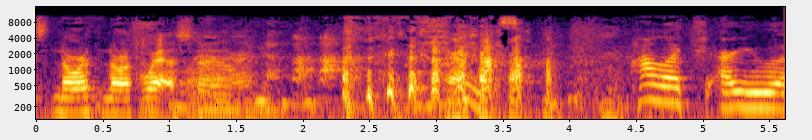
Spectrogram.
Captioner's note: laughter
